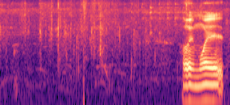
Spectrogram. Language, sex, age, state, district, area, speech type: Assamese, male, 18-30, Assam, Kamrup Metropolitan, rural, spontaneous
